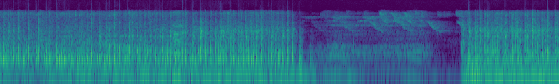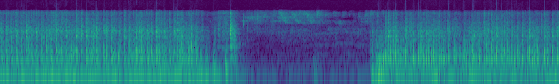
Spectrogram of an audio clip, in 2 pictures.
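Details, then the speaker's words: Videocon washing machine (Kelvinator) harsh, rattling grind in bursts with each agitation stroke; failed gearbox, to be replaced with a new gearbox. "ఈ విధంగా washing machine sound వచ్చినా కూడా gear box ప్రాబ్లమే."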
